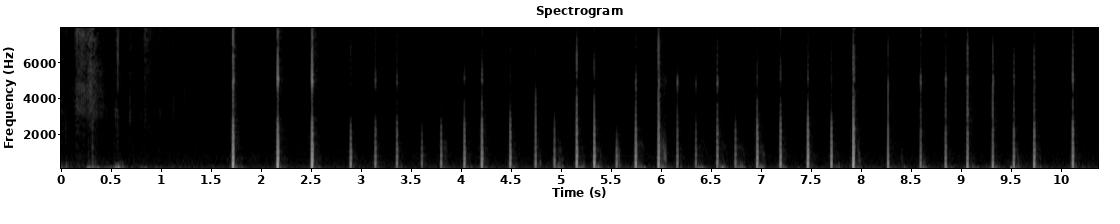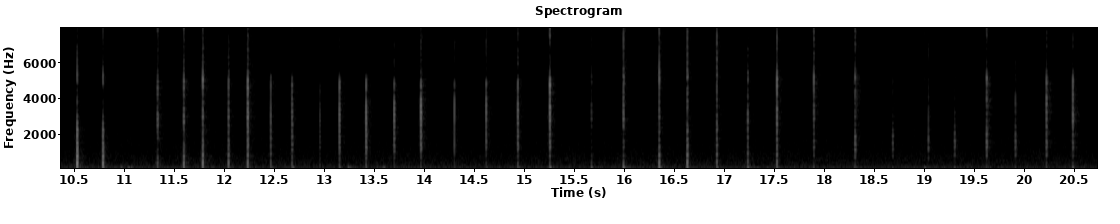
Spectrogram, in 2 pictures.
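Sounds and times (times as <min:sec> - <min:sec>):
crayon tapping: 0:01.7 - 0:20.7.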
